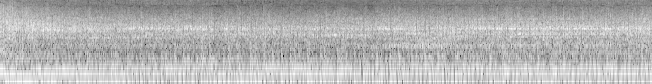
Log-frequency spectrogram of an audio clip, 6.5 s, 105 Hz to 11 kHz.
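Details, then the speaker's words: Takegawa Plus-R 4SM 59mm single-cylinder motorcycle engine build: loud, even, deep exhaust beat holding steady without misses, knocks or rattles; engine sounds very healthy, normal running. "Κάτσε να ακούσουμε και τον ήχο του, να το επιβεβαιώσουμε. Το μοτέρ του ακούγεται υγιέστατο."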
